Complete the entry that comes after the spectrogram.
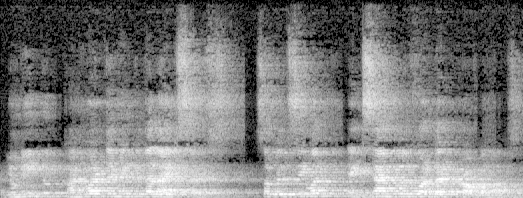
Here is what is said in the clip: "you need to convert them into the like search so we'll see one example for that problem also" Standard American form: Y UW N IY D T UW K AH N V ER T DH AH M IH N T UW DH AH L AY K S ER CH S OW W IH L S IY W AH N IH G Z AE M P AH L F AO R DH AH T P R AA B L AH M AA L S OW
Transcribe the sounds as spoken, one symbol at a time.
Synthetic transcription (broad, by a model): Y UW N IY D T UW K AH N V ER T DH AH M IH N T UW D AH L AY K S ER S S OW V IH L S IY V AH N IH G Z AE M P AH L F AO R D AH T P R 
